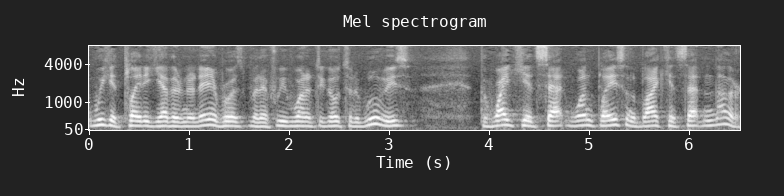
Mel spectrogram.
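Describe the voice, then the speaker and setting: With an American accent, a man speaks at a fairly high pitch in a dark, mellow tone with fairly even intonation. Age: 90s. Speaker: retired judge. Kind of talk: interview, personal recollection. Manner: halting, many fillers and repetitions.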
